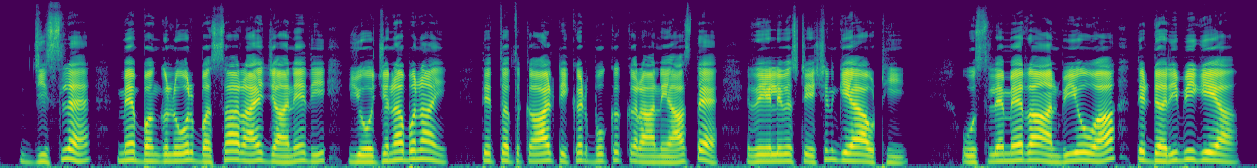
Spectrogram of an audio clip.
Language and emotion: Dogri, fearful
